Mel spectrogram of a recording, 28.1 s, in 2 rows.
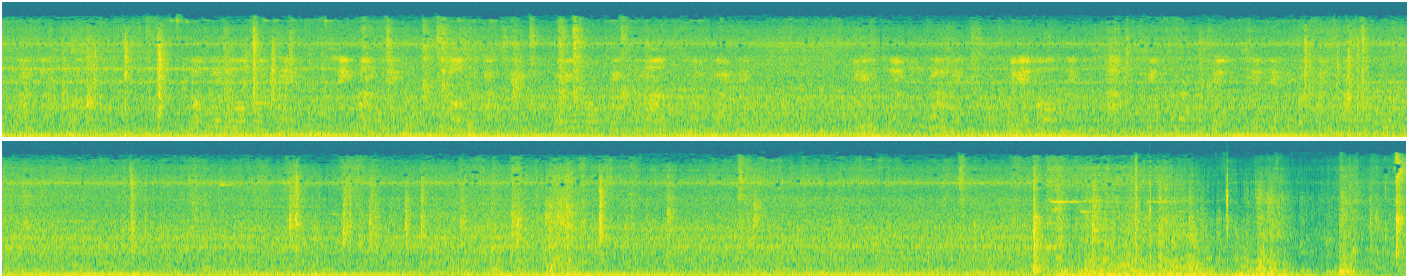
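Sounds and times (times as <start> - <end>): electric train humming: 0.0 - 28.0.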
